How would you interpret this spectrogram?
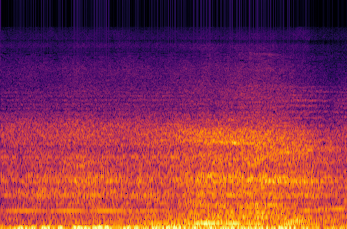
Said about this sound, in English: There's the train again.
